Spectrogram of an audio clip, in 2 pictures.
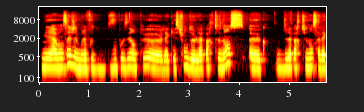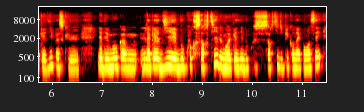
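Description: A woman hosting a podcast, asking interview questions in a measured way. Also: mid-range voice, level tone, warm tone. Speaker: podcast host.

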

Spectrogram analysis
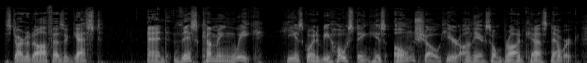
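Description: Radio host guy doing his show intro, medium pitch, dry studio sound. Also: unhurried, no room sound.

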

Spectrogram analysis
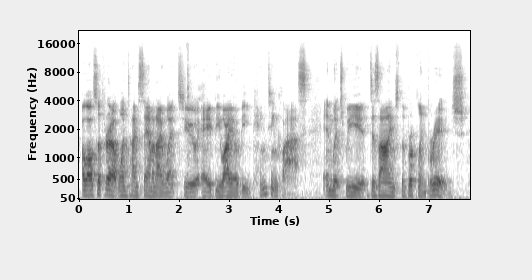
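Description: A woman's voice: a bass voice, a little slow, bright, forceful tone. A woman co-hosting a casual chat. She tells anecdotes and keeps breaking into laughter. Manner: laughing storyteller. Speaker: podcast co-host. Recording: echoey room.

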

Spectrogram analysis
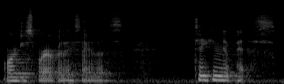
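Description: A young woman co-hosting a podcast in relaxed casual chat, explaining slang. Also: medium pitch, brisk, creaky, reverberant, a little hiss or hum. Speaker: podcast co-host.

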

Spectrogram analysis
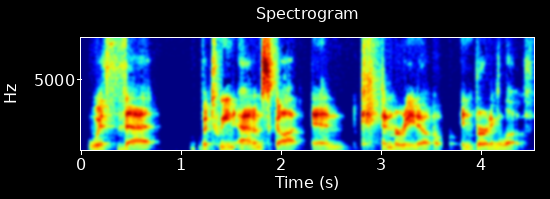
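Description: A man's voice: fairly low pitch, bright, forceful tone, slight background noise. A man co-hosting a podcast, chatting casually about a TV show, often stalling with "um" and repeated words. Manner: halting, searches for words with "um" and repeats. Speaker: podcast co-host. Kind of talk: casual TV recap chat.

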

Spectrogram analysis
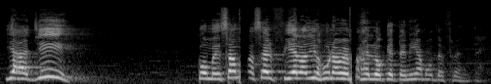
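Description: High-voiced Puerto Rican pastor preaching. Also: male voice, moderate pace, faint music behind. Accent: Puerto Rican Spanish. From Puerto Rico. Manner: earnest, emphatic preaching. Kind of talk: sermon.

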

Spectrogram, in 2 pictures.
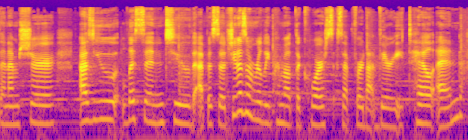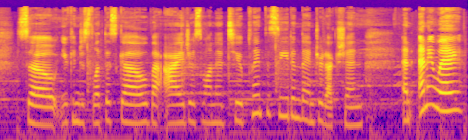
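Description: Female podcast host, standard American accent, chatty and self-deprecating, mid-pitched voice, music behind. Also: fairly bright tone. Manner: giggly, self-deprecating asides. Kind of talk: casual, chatty scripted-free podcast introduction.

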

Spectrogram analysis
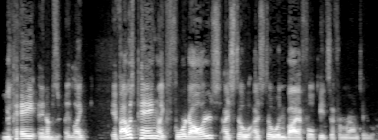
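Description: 语调偏高的男声，夸张吐槽. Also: male voice, fairly high pitch, brisk. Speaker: podcast co-host. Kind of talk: casual podcast chat.

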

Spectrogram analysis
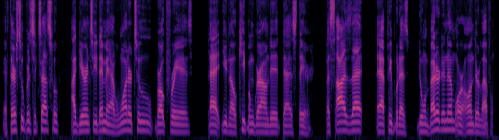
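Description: A man's voice: medium pitch, fairly even intonation, moderate pace, few pauses, dry recording. A man hosting a podcast, giving a casual motivational talk in slangy, repetitive, preachy phrasing, and acting out quotes now and then. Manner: preachy, repeats points, slangy, acts out quotes. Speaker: podcast host.

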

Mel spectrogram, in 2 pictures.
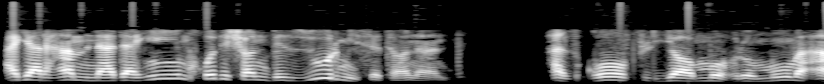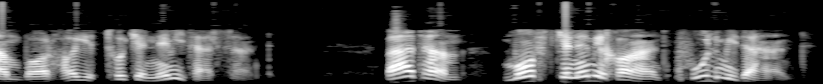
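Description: A man's voice: mid-range voice, animated, slightly rough. A man voicing an older landowner who coaxes and placates his younger brother. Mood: coaxing. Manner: coaxing, persuasive. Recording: dull, dry lo-fi audio.

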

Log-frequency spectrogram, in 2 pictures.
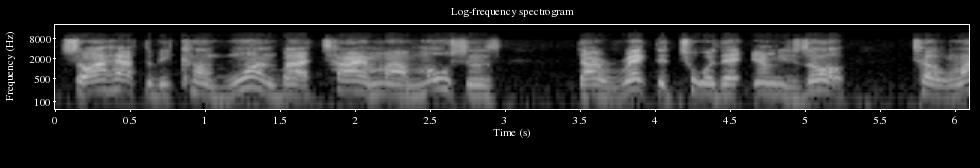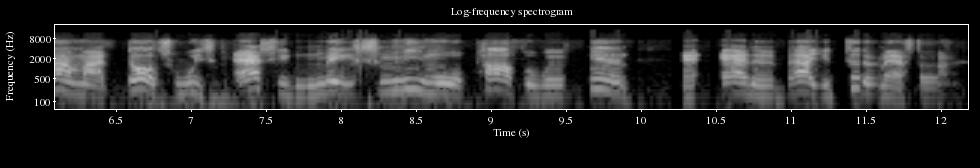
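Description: A man's voice: sits high, expressive, moderate pace, pushed and bright, dry recording. A man in a group discussion joining over a buzzy, glitchy online call that breaks up, talking earnestly and restarting words as he thinks. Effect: buzzy, glitchy online call audio that breaks up. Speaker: mastermind group member. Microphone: remote call connection. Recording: muffled, dry call line.

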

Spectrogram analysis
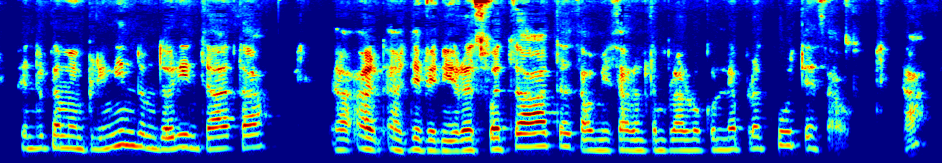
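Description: An older woman with a husky, breathy voice speaks in a gentle and motherly way. She answers viewers' questions slowly, as an abbess giving counsel live. Her pitch sits in a middle register. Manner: gentle, motherly, unhurried, addresses listeners tenderly. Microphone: live stream microphone.

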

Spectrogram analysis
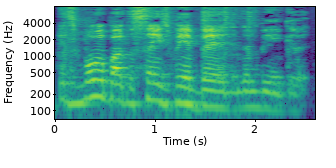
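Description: A man's voice: medium pitch, normal speed, slight background noise. A man co-hosting a sports podcast in casual, slangy fan banter, often repeating phrases for emphasis.

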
